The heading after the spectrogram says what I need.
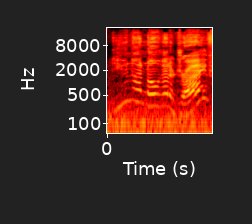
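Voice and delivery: high, exasperated yell at driver; road rage. Real, not acted. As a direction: scold the driver in disbelief. Ranting at drivers in traffic.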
